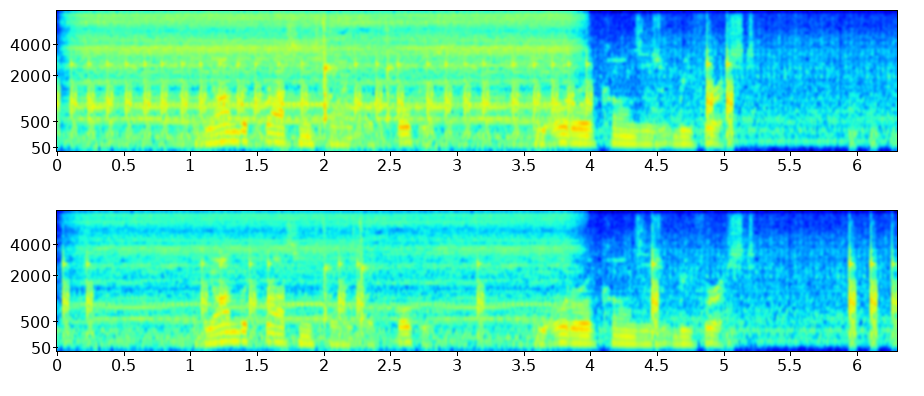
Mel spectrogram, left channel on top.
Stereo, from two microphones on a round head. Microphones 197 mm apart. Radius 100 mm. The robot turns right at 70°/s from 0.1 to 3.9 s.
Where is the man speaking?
15° right; by 5.3 s straight behind.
